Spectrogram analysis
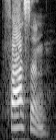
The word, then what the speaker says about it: fasten: Như vậy chúng ta sẽ thấy fasten, often, casual thì cái chữ cái được gạch chân không có phát âm trong những cái từ này.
